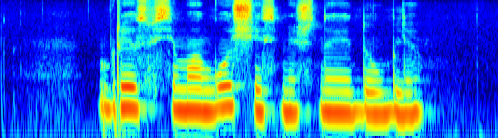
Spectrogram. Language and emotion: Russian, neutral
